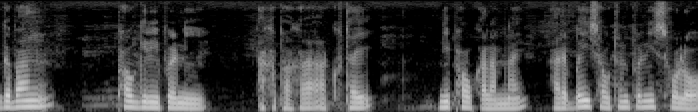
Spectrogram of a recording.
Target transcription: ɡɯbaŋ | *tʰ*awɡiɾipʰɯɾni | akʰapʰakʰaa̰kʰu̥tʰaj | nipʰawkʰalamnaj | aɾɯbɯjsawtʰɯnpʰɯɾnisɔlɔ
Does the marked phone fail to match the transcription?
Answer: yes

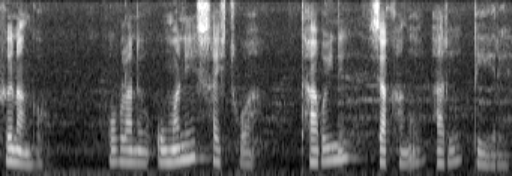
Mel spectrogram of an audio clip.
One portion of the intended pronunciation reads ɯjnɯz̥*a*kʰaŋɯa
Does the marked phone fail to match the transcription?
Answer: no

